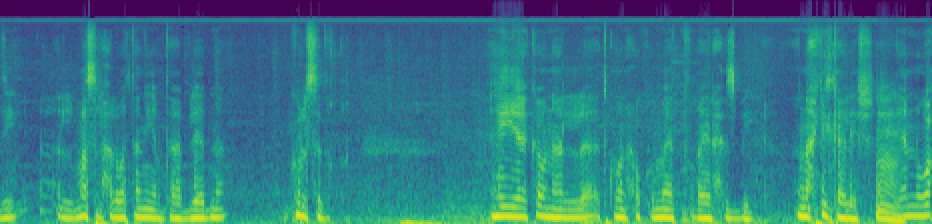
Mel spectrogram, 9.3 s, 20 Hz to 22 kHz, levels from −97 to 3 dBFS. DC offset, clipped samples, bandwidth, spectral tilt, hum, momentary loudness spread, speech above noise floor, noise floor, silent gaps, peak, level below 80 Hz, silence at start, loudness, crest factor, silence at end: under 0.1%; 0.8%; 16 kHz; -6 dB/octave; none; 18 LU; 23 dB; -30 dBFS; none; 0 dBFS; -20 dBFS; 0 s; -9 LUFS; 8 dB; 0 s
